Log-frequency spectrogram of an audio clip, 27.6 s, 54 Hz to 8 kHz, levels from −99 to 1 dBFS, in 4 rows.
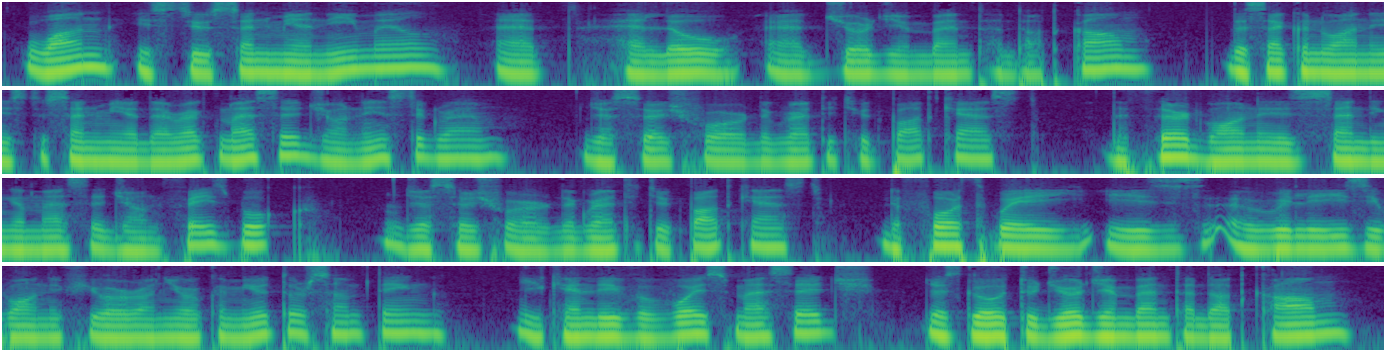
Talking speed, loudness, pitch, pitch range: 150 wpm, -24 LUFS, 125 Hz, 115-140 Hz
